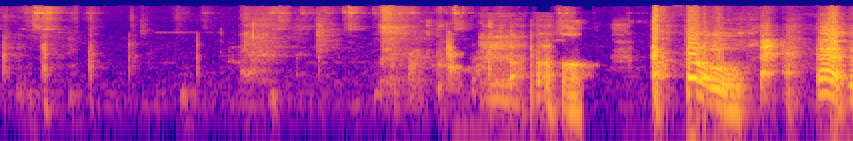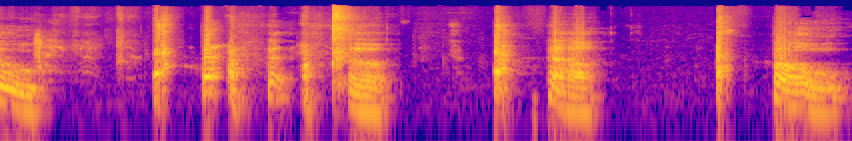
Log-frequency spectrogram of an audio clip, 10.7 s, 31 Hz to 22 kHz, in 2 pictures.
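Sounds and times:
laughter: 0.0s - 7.8s
speech: 3.1s - 3.7s, 4.5s - 5.7s, 7.0s - 7.8s, 8.8s - 9.2s, 10.3s - 10.6s
person coughing harshly after a big smoking hit: 3.1s - 5.3s, 6.2s - 7.8s, 8.4s - 9.1s, 9.8s - 10.6s.

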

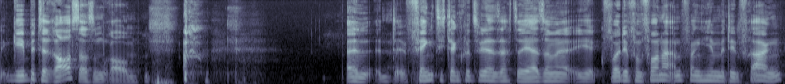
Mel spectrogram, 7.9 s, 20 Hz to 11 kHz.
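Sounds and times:
speech: 0.0s - 2.0s, 3.4s - 7.8s
person giving a deliberate pointed cough: 1.5s - 2.4s.

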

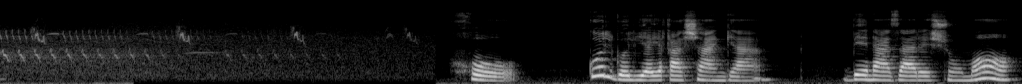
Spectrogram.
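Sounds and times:
small bird chirping: 0.0s - 4.4s
wind rustling leaves: 0.0s - 4.4s
speech: 4.7s - 5.2s, 6.0s - 7.8s, 8.4s - 10.2s.

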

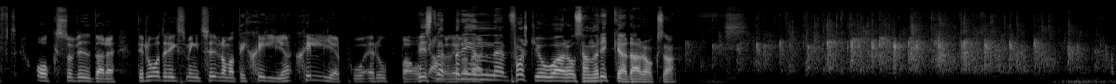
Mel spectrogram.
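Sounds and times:
speech: 0.4s - 7.4s
debate audience applause: 6.8s - 11.1s.

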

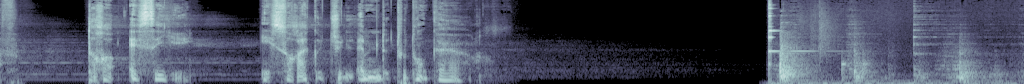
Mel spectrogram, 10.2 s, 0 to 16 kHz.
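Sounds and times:
speech: 1.0s - 2.0s, 2.6s - 4.8s
dishes and cutlery clinking and scraping at the supper table: 7.7s - 10.2s.

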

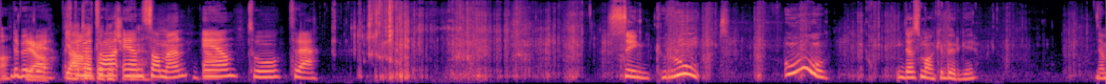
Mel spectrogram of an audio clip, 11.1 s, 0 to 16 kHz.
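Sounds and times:
speech: 0.0s - 3.2s, 6.2s - 8.4s, 9.0s - 9.8s
chewing potato chips: 3.3s - 11.0s
crunching flavoured potato chips: 3.3s - 11.0s.

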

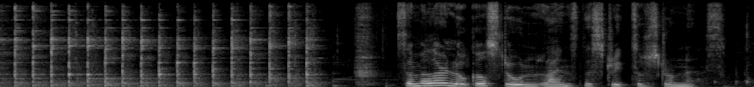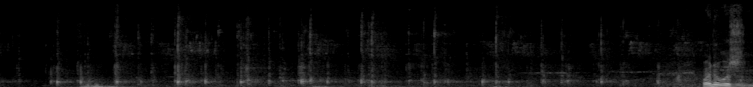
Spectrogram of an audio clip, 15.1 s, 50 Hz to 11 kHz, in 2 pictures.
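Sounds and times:
horse hooves clip-clopping on a cobbled street: 0.0s - 3.3s, 7.0s - 15.0s
speech: 4.0s - 7.3s, 14.6s - 15.0s.

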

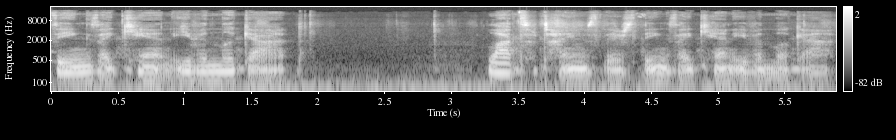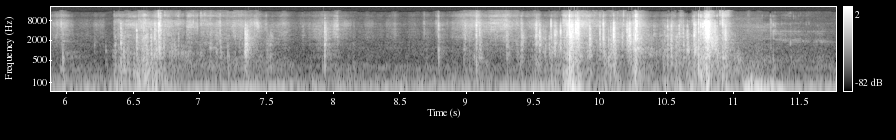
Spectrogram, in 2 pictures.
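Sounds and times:
speech: 0.0s - 2.0s, 3.3s - 6.7s
paper pages rustling and crinkling as they are handled and turned: 6.2s - 11.4s.

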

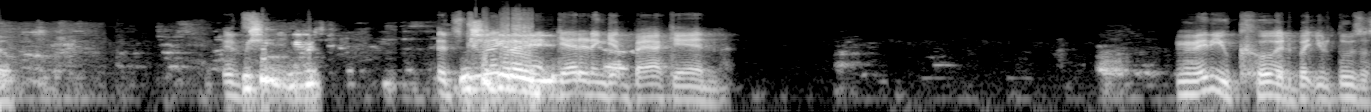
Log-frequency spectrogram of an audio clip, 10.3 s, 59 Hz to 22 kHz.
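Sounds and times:
speech: 0.0s - 0.5s, 1.7s - 5.5s, 8.8s - 10.2s
dog yelps: 8.2s - 8.7s
dog barking: 8.2s - 8.8s.

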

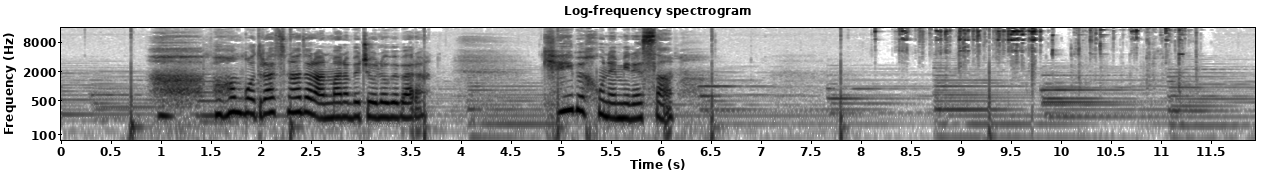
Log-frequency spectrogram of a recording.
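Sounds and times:
speech: 0.9s - 3.8s, 4.8s - 6.3s
keys jangling and rattling at a lock: 8.1s - 11.4s
sharp metallic clicks and knocks at a lock: 8.1s - 11.4s.

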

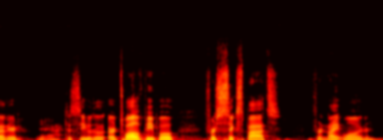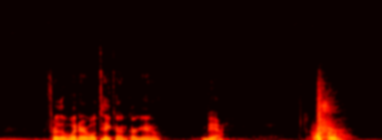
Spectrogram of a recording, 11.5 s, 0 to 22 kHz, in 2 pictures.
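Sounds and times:
speech: 0.0s - 5.7s, 6.5s - 8.2s, 8.8s - 9.2s, 10.4s - 11.0s
person sneezing: 10.3s - 11.1s.

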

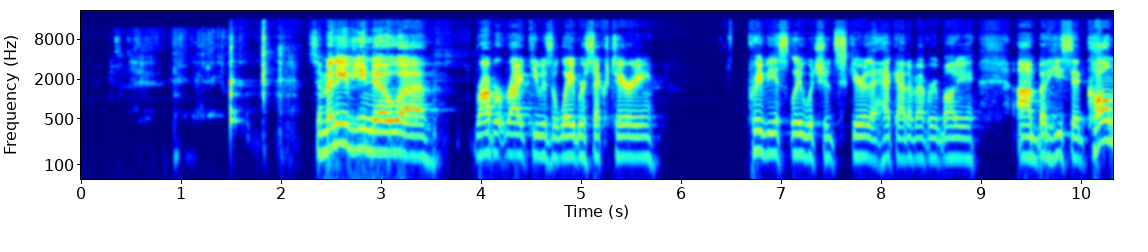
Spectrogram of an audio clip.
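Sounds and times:
slurping and gulping a sip of water: 0.3s - 2.2s
speech: 2.3s - 5.8s, 6.7s - 10.3s.

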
